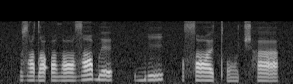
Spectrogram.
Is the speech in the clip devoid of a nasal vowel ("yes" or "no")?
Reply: yes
